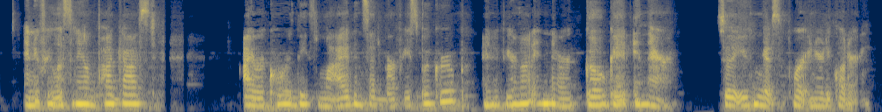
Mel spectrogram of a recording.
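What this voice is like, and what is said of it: Quiet, hushed speaking voice. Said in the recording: “I'm talking kind of quiet ... real mom voice, where we talk quiet enough that we don't wake up the baby, but loud enough that everybody on the podcast can hear us”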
